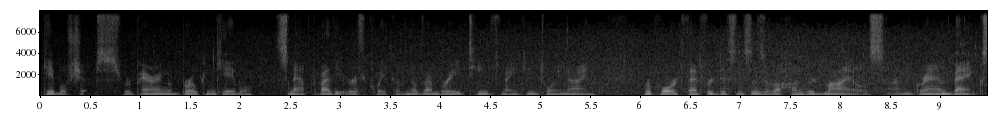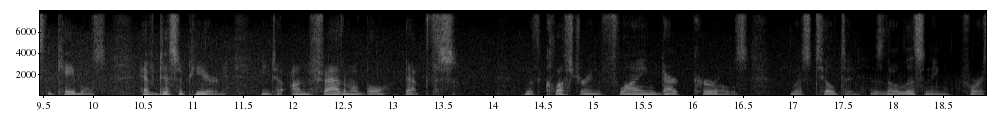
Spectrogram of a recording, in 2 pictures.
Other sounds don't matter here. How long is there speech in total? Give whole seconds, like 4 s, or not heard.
19 s.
